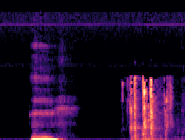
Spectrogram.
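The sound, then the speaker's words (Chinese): A short hummed vocal sound, then after a pause a brief rattling clatter as a door at a ranch is opened, lasting about half a second. “你好麻烦呀，开门。”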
